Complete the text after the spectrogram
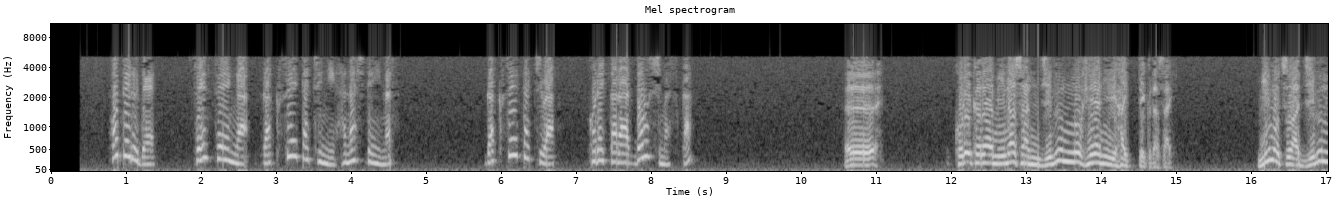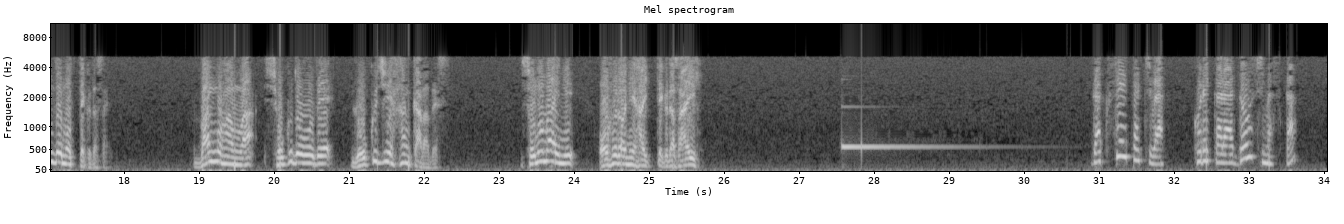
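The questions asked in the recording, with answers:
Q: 学生たちはこれからどうしますか?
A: 自分の荷物を持って自分の部屋に入る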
